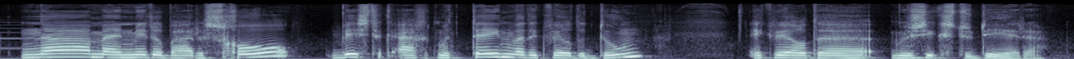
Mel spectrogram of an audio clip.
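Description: A woman's fairly low-pitched voice with lively intonation, a fairly slow pace and very even loudness, over music in the background. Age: 50s. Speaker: blind musician and choir conductor. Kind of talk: casual interview talk.

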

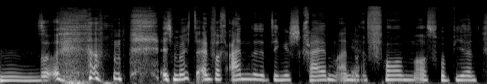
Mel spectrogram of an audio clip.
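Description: A woman's somewhat breathy, dark, mellow voice at a medium pitch moves at a fairly quick pace, recorded dry and close with no echo. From Berlin, Germany. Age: 30s. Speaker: music journalist and radio presenter. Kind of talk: casual interview.

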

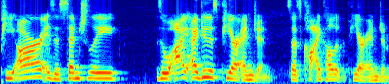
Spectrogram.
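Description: In a plain, everyday voice, a woman talks at a fairly quick pace. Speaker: PR expert and entrepreneur. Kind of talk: casual interview chat.

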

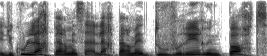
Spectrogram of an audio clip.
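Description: Recorded very cleanly against a silent background with a dry, close sound and no echo, a woman with an unremarkable speaking voice speaks at a fairly high pitch, with ordinary pitch variation and a moderate pace. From France, Savoie. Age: 20s. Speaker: climate activist. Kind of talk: casual chat.

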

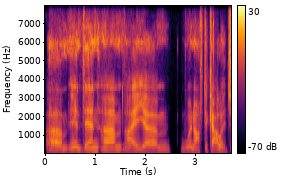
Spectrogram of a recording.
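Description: A man with an American accent speaks in a normal speaking voice, pitched fairly high, with ordinary pitch variation and a dry, close sound with no echo. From US Midwest, northern Illinois. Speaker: retired addiction counselor and author. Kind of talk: interview.

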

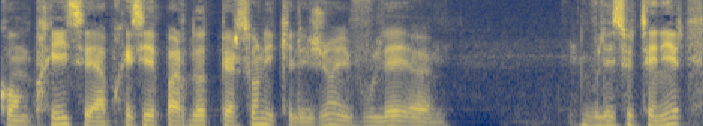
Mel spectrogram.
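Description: In a dry, close sound with no echo, a man with a Colombian accent speaks with fairly even intonation. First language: Spanish (speaking French). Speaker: café entrepreneur. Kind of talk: testimony. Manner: halting, with repetitions and fillers.

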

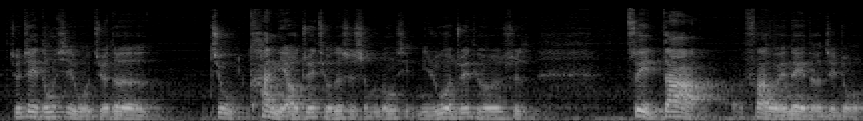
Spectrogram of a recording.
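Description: The pitch varies in an ordinary way, with room echo clearly audible. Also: man. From Guangdong, Shantou. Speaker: science fiction writer. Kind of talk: podcast conversation.

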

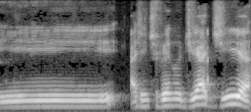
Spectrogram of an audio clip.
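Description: His voice sits at a medium pitch for a man. The tone comes across dark and mellow. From Brazil, São Luís, Maranhão. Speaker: psychologist. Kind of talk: interview.

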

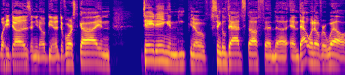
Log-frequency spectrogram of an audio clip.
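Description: A man with an American accent talks at a moderate pace in a medium pitch and a bright, sharp tone, on a very clean recording with a silent background and a dry, close sound with no echo. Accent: faint New England, stronger when drinking. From Maine, US (Gardiner area). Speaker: drummer and recording engineer. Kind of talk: casual interview chat.

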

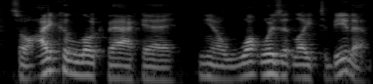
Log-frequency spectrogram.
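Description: With an American accent, a man speaks fairly slowly with ordinary pitch variation in an unremarkable speaking voice. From Ohio, US Midwest. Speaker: construction software founder and Marine veteran. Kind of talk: interview. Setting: video call.

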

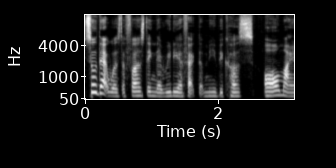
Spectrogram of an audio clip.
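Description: On a very clean recording with a silent background and a dry, close sound with no echo, a woman with a Chinese accent speaks at a moderate pace, fairly low in pitch, in a monotone, flat intonation. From Singapore. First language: Mandarin Chinese. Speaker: actor. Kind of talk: interview conversation.

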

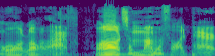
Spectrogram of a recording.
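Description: Put-on character voice from a man, fairly low in pitch, at a moderate pace. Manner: mock pirate.

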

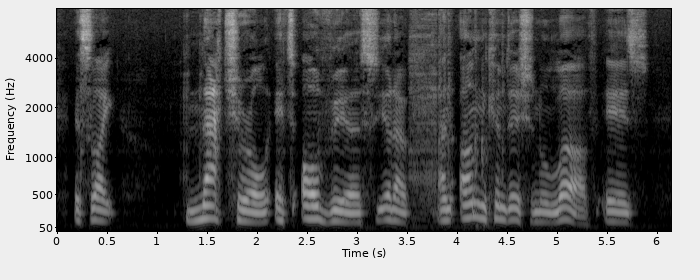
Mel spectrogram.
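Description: Speaking with a Liverpool accent, a man with a fairly high pitch, a dark, mellow tone and ordinary pitch variation talks at a fairly slow pace on a very clean recording with a silent background. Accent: Scouse. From Liverpool, England. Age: 50s. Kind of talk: interview.

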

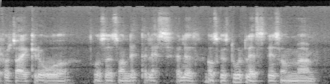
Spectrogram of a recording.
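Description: A man speaking at a moderate pace. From Norway, Halden. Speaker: guitarist and session musician. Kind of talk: casual interview. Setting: home studio.

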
